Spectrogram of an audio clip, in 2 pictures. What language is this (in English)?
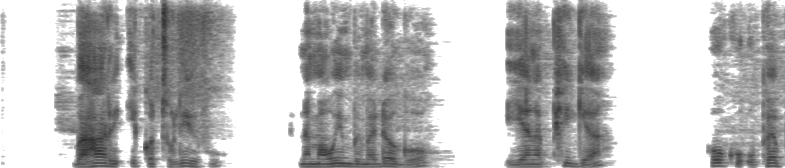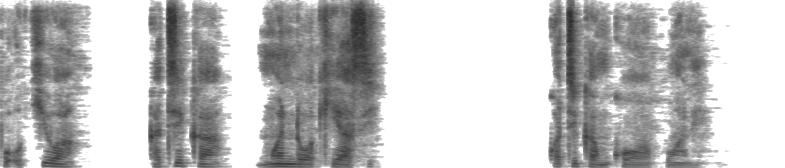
Swahili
